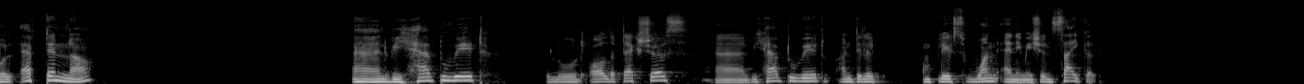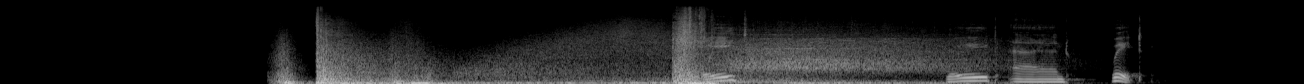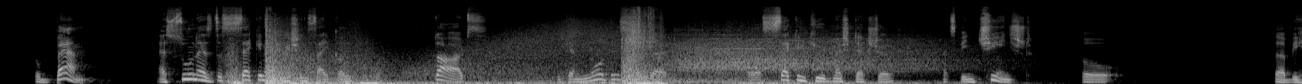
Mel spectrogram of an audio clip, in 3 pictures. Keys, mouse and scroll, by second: 0.2 ctrl+F10, 4.4-6.6 typing, 31.0-32.6 typing.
